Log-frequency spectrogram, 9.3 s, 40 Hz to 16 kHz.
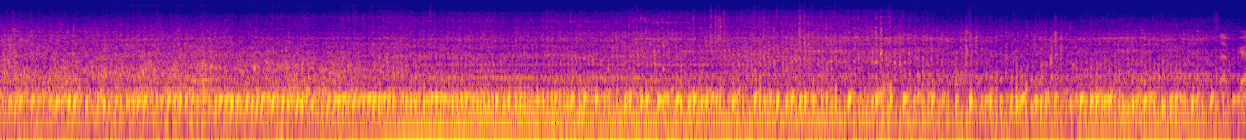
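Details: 1999 Nissan/Tohatsu 5 hp single-cylinder four-stroke outboard, sat a couple of years and rough at idle, after fine-tuning the air mixture (pilot) screw: even, steady putter with no stumbling or hunting; normal idle.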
